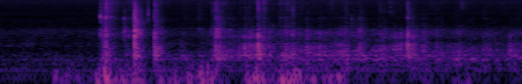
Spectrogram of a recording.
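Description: A plastic ball rattles and clicks around a toy track as a cat paws at it.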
